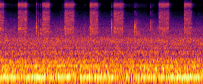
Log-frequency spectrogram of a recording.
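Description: Aerosol rattle can spraying white enamel paint onto a car wheel rim, hissing in a run of short passes, about two or three a second, over a steady low hum.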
